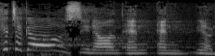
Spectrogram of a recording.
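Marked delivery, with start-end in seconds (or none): 0.0-0.7 high, loud spooked yelp; playful imitation of panic; mock frightened cry. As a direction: squeal it like a scared disciple. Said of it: "They're gonna be like".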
